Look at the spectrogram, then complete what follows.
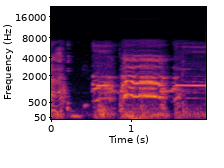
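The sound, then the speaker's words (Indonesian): A rooster crows loudly, a long strained cock-a-doodle-doo broken into a few bursts with brief gaps, harsh and harmonic, ending in a drawn-out high note. “udah suara ayam cuma di sini guys Aduh, malah nggak bisa ngedit cara hilangin suara ayam kudu ya”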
